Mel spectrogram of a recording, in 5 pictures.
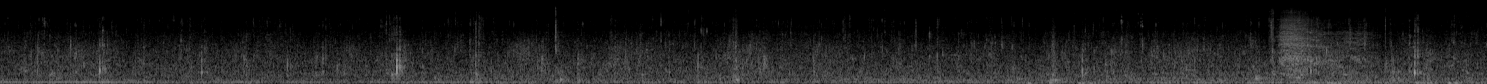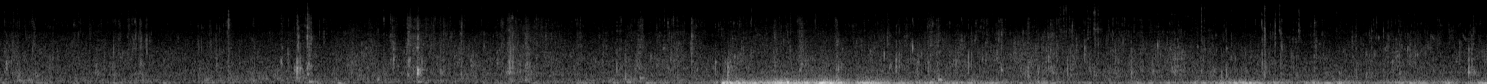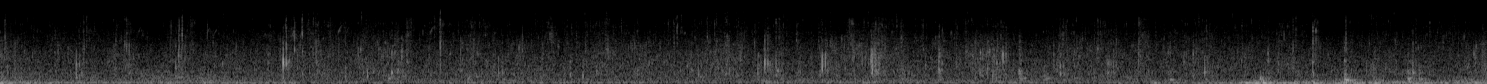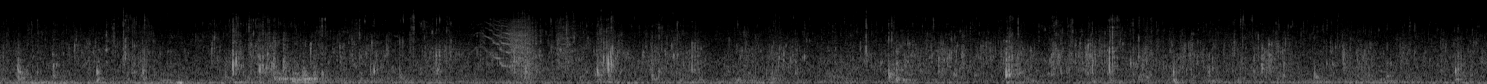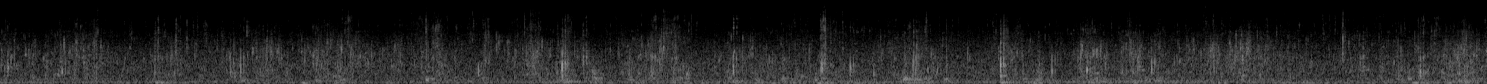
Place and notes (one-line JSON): {"title": "赤馬漁港, Xiyu Township - In the dock", "date": "2014-10-22 14:37:00", "description": "In the dock, Waves and tides\nZoom H6 +Rode NT4", "latitude": "23.58", "longitude": "119.51", "altitude": "8", "timezone": "Asia/Taipei"}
